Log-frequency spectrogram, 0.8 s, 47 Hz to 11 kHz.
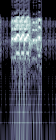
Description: sounds / monsters / rat / attack_5.ogg
attack_5.ogg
